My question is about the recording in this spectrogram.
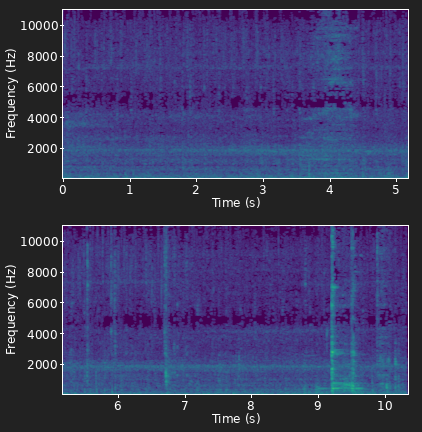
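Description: Mashed potato sizzling faintly and steadily in a hot nonstick frying pan. There is a single tick about two-thirds of the way through and a short clatter of knocks near the end.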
